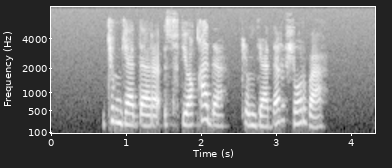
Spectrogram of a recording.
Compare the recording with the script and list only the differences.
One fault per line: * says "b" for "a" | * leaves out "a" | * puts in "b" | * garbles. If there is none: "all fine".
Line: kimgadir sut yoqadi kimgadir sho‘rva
all fine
